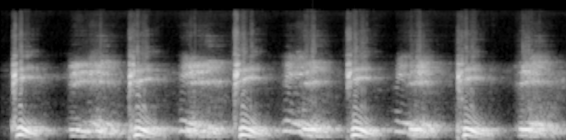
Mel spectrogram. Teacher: দুই ঠোঁট বন্ধ করবেন, জোরে বাতাসটা ছাড়বেন।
